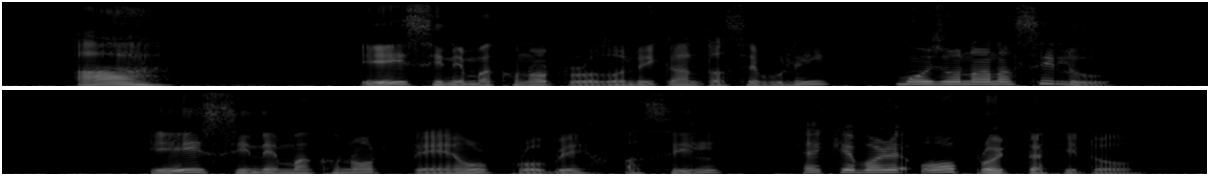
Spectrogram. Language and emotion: Assamese, surprised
